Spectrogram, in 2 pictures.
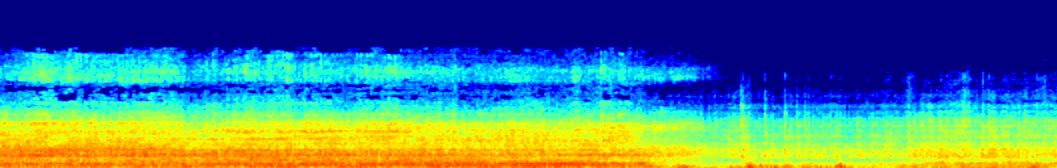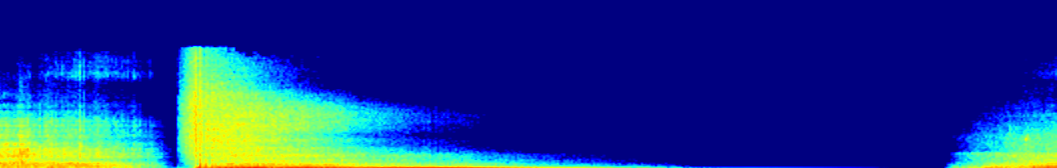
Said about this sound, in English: I'm going to get in with an older grinding disc that's got more of a point to it and just V it out a little bit before welding the outside.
